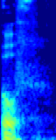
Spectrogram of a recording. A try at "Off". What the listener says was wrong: put too much emphasis on the O. It's more like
